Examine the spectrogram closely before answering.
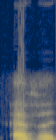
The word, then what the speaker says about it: Eva: Again, my name is Eva, pronounced like forever and ever.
